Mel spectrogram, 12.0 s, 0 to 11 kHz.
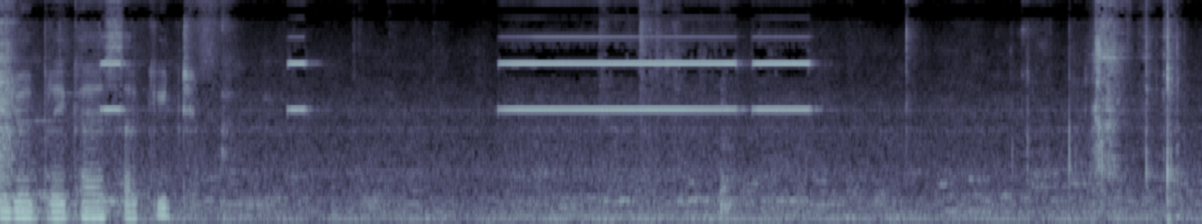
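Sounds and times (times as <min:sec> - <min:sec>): multimeter continuity beep: 0:01.0 - 0:01.4, 0:02.9 - 0:03.2, 0:05.0 - 0:08.2.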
